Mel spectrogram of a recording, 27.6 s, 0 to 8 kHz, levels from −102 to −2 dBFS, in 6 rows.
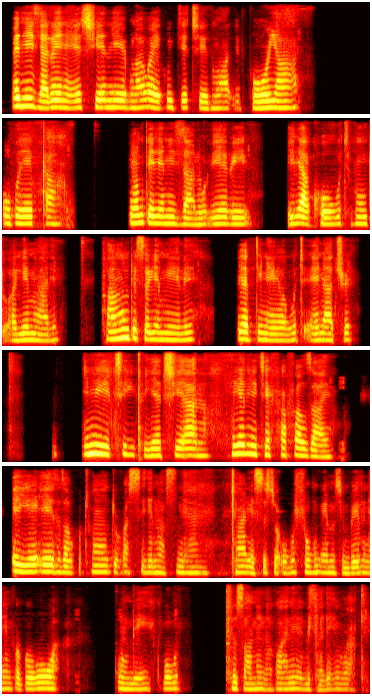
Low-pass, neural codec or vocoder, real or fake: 7.2 kHz; codec, 24 kHz, 0.9 kbps, WavTokenizer, medium music audio release; fake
